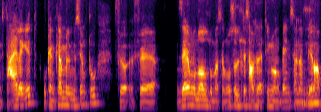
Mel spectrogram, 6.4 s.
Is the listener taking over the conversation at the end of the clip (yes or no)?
yes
